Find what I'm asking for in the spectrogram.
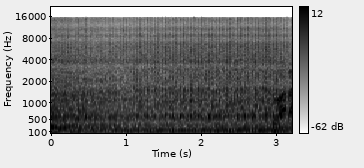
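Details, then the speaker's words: Mitsubishi Canter 110 PS diesel van, factory standard, about 3,000 km, before valve and nozzle tuning: dull, muffled, slightly uneven idle clatter with no crisp beat; owner finds engine sound not right, no specific fault identified. "dan suaranya itu kurang enak kurang pas"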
